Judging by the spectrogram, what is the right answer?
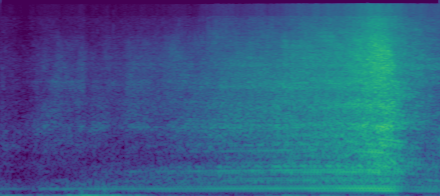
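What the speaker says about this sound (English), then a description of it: "You could hear the induction sound a lot more." Kawasaki Versys motorcycle accelerating through the gears with induction roar, engine note building steadily to a loud close peak, then easing off.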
